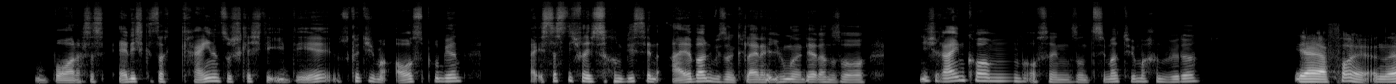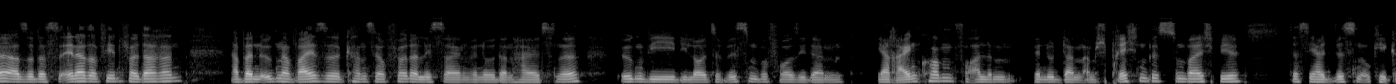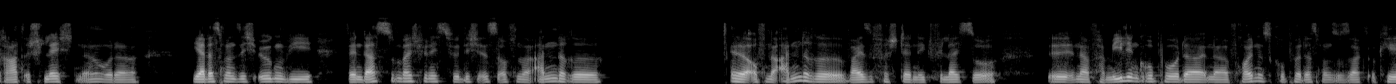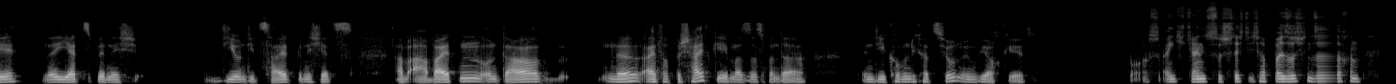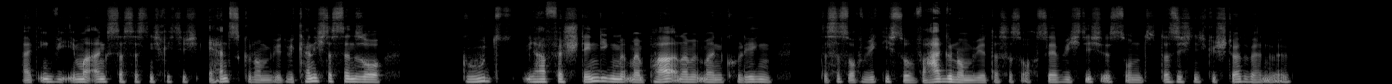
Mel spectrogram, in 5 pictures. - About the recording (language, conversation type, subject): German, advice, Wie kann ich mit häufigen Unterbrechungen durch Kollegen oder Familienmitglieder während konzentrierter Arbeit umgehen?
- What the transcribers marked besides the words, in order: put-on voice: "nicht reinkommen"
